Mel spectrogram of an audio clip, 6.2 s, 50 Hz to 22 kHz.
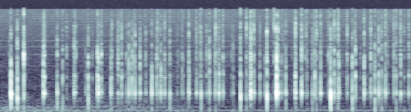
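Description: Short fingernails and fingertips tap and grip the black lid and sides of a round plastic tub of shea butter with a printed label, likely full, while turning it in hand. The result is a quiet, steady stream of rapid, dry plastic clicks and taps that stop almost instantly, with a faint hollow tone near 700 Hz and a low hum underneath.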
